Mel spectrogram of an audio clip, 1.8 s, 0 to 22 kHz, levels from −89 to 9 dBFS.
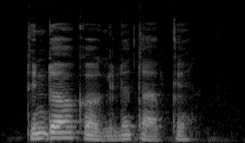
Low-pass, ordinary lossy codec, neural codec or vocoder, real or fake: none; none; none; real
